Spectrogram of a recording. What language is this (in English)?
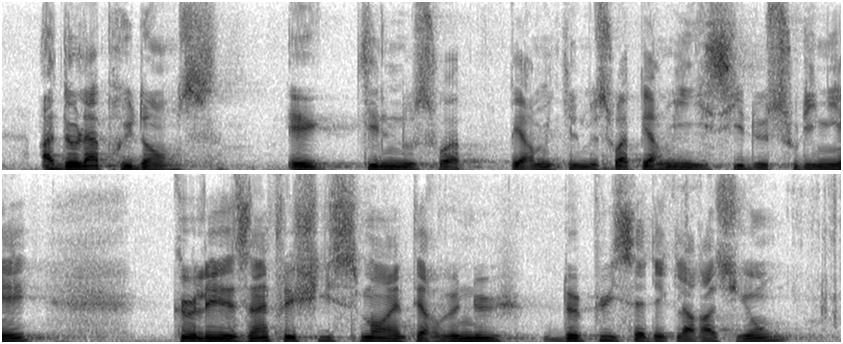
French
